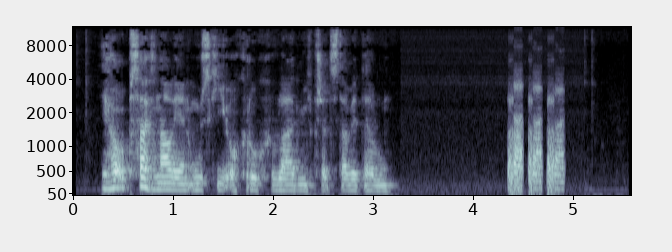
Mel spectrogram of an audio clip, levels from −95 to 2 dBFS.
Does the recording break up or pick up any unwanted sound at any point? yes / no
yes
